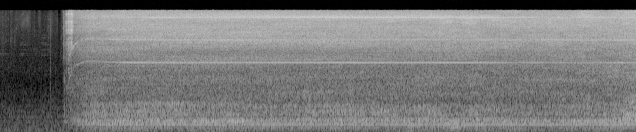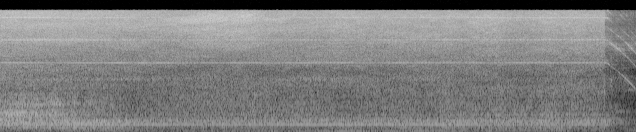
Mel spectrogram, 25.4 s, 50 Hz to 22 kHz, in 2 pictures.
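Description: Electric pressure washer running, its pump motor humming steadily under the hiss of water jetting from a short wand with a 25-degree tip onto a car's tire, wheel and wheel well. It starts suddenly about a second in as the trigger is squeezed. It winds down with a falling pitch near the end, as the washer's auto-stop shuts the motor off when the trigger is released.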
